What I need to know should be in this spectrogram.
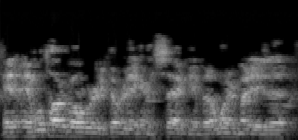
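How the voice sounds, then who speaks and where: A man's voice: medium pitch, racing. Folksy joking man presenting in a roomy hall. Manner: folksy, self-deprecating and joking. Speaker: workshop presenter. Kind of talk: casual seminar talk with audience interaction. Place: conference room. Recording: roomy, dull, from a distance.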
